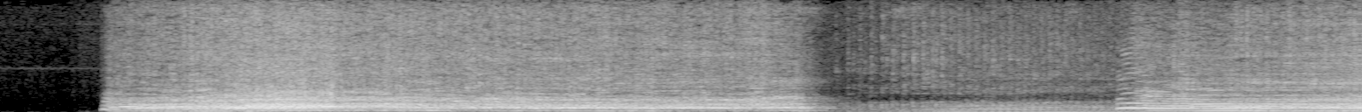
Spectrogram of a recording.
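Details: Elephant giving a loud, harsh, harmonic roar held for about three and a half seconds, fading into a quieter growling stretch, then a second loud blast near the end.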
